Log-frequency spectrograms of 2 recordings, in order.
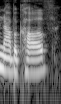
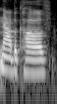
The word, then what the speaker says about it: Nabokov: murakami Lolita by Vladimir Nabokov yes I'm pronouncing it Nabokov people of the internet who insist on correcting me I have had many many professors pronounce it Nabokov the face is familiar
